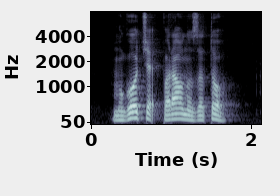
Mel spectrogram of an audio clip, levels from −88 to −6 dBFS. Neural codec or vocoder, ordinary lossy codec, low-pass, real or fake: none; none; none; real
